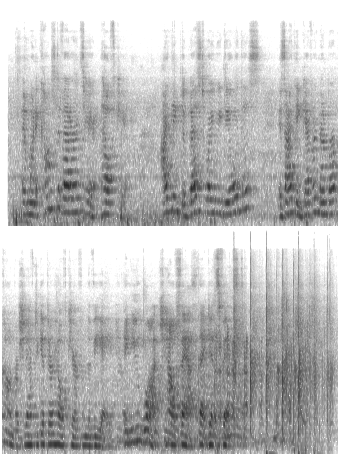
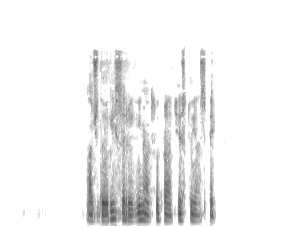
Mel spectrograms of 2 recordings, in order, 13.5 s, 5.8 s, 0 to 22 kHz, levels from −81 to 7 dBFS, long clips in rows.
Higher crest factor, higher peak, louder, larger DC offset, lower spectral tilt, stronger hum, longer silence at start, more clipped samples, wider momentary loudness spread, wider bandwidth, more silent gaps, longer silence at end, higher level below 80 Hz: about the same, 18 dB vs 22 dB; first, 0 dBFS vs -12 dBFS; first, -19 LUFS vs -29 LUFS; neither; about the same, -5 dB/octave vs -4 dB/octave; neither; second, 0.1 s vs 1.7 s; neither; about the same, 10 LU vs 8 LU; first, 16 kHz vs 9.8 kHz; second, none vs 4.10-4.15 s; second, 0 s vs 1.5 s; first, -40 dBFS vs -72 dBFS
